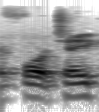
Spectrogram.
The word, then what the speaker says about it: forte: strength which is where Forte comes from as in suck and dick is my forte okay sucking dick is my strength but I'm pretty sure it's Forte because it's Italian in any case P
